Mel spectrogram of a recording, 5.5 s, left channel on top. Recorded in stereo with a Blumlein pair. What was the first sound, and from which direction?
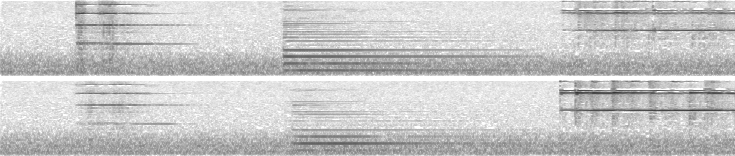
A bicycle bell, 50° left.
